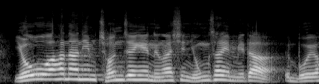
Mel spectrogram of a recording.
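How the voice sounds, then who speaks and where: Fairly quick and high-pitched, a man's voice comes through over a quiet background. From rural Korea. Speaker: pastor. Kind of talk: sermon. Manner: conversational, asks congregation questions.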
